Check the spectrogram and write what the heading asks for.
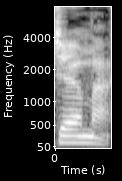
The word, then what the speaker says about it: Jeremih: uh no a still for the non pronouncers Miss spellers okay uh it's just Jeremiah so I got you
